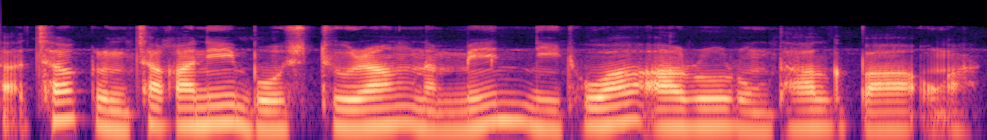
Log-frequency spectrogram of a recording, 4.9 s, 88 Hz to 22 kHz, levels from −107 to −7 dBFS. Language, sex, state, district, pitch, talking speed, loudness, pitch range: Garo, male, Meghalaya, West Garo Hills, 150 Hz, 85 wpm, -19 LUFS, 140-160 Hz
